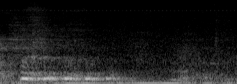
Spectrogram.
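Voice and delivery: quiet, high, drawn-out chuckle; a long run of soft, high laughter. Acted. Laughs mid-monologue about his beard.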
